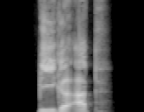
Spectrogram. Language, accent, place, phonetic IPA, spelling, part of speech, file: German, Germany, Berlin, [ˌbiːɡə ˈap], biege ab, verb, De-biege ab.ogg
- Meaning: inflection of abbiegen: 1. first-person singular present 2. first/third-person singular subjunctive I 3. singular imperative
